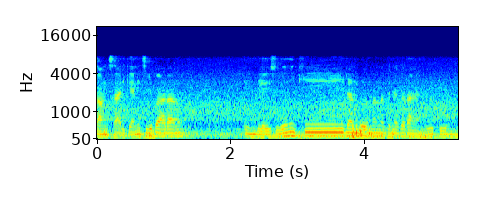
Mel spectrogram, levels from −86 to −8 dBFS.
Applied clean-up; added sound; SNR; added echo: none; none; none; none.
